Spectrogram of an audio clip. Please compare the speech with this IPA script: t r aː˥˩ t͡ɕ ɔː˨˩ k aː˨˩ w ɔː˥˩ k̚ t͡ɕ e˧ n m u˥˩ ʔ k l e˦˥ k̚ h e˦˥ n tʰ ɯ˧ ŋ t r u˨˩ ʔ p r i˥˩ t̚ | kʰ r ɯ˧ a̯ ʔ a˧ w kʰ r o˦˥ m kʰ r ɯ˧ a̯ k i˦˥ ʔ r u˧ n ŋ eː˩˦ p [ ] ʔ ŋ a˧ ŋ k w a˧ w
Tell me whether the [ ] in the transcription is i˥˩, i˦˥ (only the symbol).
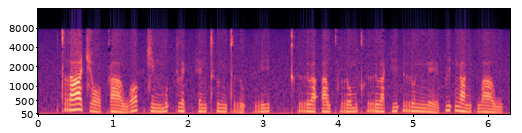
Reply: i˥˩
